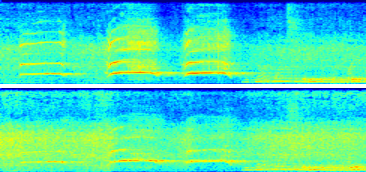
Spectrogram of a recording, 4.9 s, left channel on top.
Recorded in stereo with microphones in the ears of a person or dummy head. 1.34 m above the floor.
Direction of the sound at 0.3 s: 55° left (ahead or behind).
